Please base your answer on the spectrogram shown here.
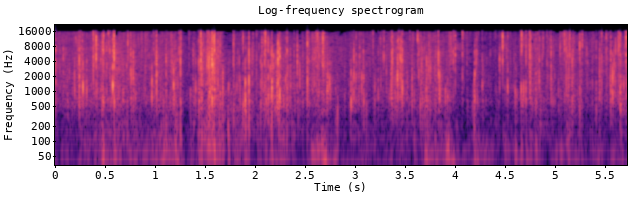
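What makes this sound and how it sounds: An empty blue IKEA BRATTBY woven polypropylene carrier bag is pressed and rubbed with fingertips and palm. It makes a continuous run of dry, crisp crinkling and crunching, with quick, bright bursts that stop almost at once.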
